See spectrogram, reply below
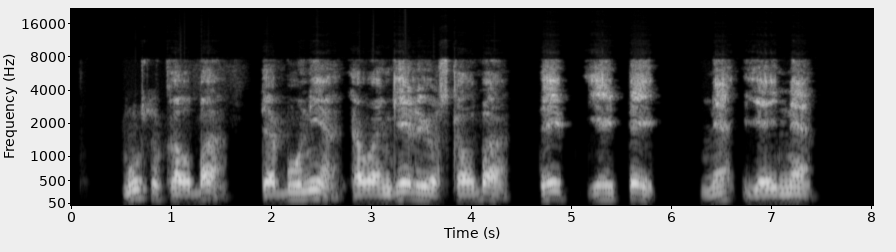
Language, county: Lithuanian, Klaipėda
